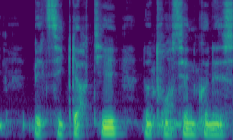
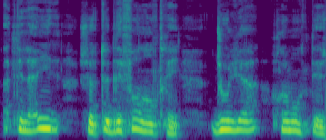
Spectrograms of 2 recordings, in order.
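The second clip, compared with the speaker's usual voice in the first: higher, louder forbidding order; father forbidding his daughter to enter, loud; urgent command; 9 semitones higher, 6 dB louder than usual. A narrator's reading. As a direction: bark it to keep them out. Father ordering family upstairs.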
